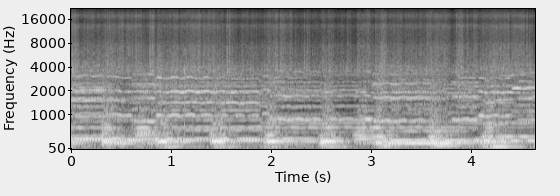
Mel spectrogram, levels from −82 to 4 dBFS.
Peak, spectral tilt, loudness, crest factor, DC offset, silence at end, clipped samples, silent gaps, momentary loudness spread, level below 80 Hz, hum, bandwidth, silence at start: 0 dBFS; -5 dB/octave; -7 LUFS; 6 dB; 0.2%; 0 s; 1%; none; 3 LU; -34 dBFS; none; over 20 kHz; 0 s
